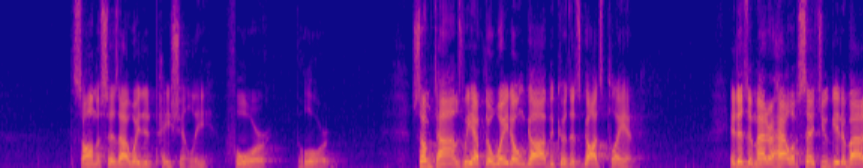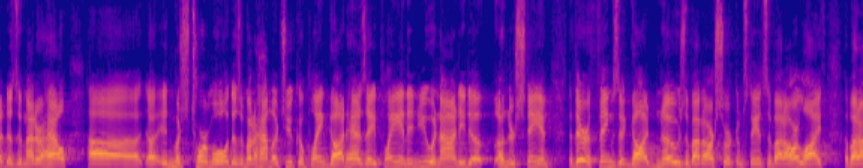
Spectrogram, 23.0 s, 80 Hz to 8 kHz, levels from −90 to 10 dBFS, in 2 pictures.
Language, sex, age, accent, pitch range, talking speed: English, male, 40-59, American, 185-225 Hz, 180 wpm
